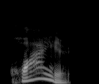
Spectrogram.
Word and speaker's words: choir: 所以 o i r 它实际上前面的 o 没发音，后面的 i 去发出长元音。较特别的，ir 啊，前面的 ch 去念 choir，choir，choir，choir，好，所以这个啊 choir，所以很 or 去念。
